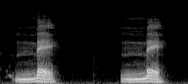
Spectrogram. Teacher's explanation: you get the sound E, E. So really open E, okay? And then you pronounce it me, me.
